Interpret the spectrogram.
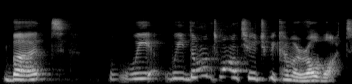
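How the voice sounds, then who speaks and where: Slow, deliberate woman teaching. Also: a little high, very animated. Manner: deliberate, repeats key points, reassuring. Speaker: English teacher giving exam tips. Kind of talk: instructional lesson to camera.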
